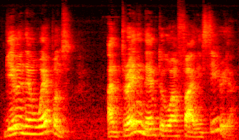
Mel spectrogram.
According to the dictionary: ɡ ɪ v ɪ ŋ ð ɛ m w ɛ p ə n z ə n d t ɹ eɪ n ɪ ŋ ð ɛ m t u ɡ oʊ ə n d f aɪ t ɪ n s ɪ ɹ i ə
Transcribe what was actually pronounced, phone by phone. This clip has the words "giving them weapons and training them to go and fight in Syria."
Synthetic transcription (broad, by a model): ɡ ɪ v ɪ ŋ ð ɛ m w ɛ p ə n s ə n t ɹ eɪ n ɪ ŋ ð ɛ m t u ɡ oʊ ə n f aɪ t ɪ n s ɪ ɹ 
